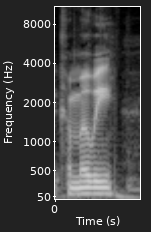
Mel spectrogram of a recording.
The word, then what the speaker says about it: Kamui: Chrisman uh I'm assuming you're asking about the kamui athlete so kamui is spelled k a m UI the athlete is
